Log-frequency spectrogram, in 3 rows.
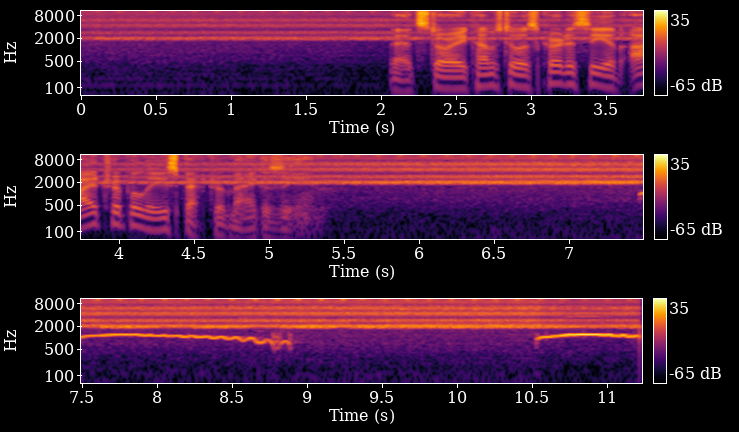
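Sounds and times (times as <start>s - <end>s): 
insects or frogs trilling: 0.0s - 11.2s
speech: 2.1s - 5.6s
eastern screech owl descending quavering whinny call: 7.3s - 9.4s, 10.3s - 11.2s.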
